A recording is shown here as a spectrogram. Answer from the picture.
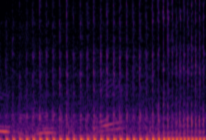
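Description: A quad (ATV) engine idling nearby with a steady, even putter.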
